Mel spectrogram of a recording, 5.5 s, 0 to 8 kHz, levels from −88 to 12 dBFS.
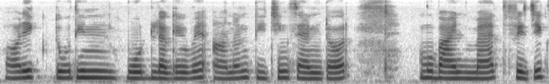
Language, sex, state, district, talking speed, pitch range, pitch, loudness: Hindi, female, Bihar, Patna, 155 wpm, 215-240 Hz, 225 Hz, -16 LUFS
